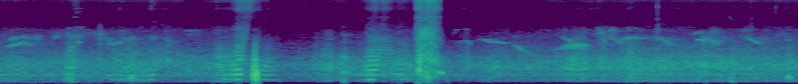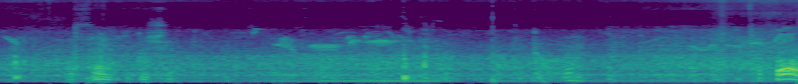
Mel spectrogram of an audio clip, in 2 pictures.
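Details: Honey bees around a worked hive give a soft continuous hum under a low steady tone, broken by handling knocks and clicks, with faint chirping notes in the background.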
